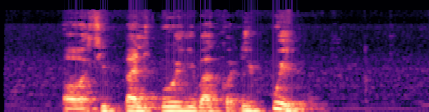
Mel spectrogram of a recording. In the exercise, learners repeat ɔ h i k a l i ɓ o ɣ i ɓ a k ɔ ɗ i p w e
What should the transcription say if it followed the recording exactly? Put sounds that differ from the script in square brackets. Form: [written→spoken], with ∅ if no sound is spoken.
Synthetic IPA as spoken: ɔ [h→s] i [k→p] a l i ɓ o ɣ i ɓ a k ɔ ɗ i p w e

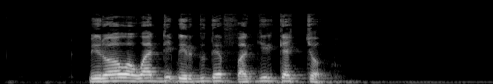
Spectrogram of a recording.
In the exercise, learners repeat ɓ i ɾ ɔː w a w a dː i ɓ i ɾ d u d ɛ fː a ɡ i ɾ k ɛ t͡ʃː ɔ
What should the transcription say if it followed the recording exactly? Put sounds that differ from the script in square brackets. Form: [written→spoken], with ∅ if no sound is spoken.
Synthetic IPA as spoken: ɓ i ɾ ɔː w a w a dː i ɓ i ɾ d u d ɛ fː a ɡ i ɾ k ɛ t͡ʃː ɔ

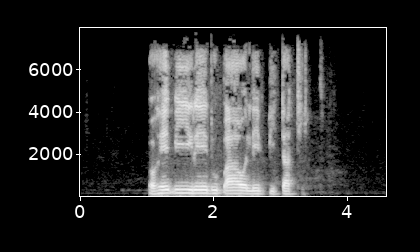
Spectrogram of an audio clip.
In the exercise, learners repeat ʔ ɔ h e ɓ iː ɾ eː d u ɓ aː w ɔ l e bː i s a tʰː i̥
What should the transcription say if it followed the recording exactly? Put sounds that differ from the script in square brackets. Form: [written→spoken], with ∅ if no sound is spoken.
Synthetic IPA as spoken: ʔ ɔ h e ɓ iː ɾ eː d u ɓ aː w ɔ l e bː i [s→t] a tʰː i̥

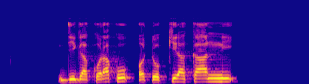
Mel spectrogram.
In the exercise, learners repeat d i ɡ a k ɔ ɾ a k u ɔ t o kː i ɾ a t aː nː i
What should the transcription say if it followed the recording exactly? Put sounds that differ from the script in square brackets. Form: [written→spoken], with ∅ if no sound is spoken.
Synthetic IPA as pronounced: d i ɡ a k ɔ ɾ a k u ɔ t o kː i ɾ a [t→k] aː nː i

